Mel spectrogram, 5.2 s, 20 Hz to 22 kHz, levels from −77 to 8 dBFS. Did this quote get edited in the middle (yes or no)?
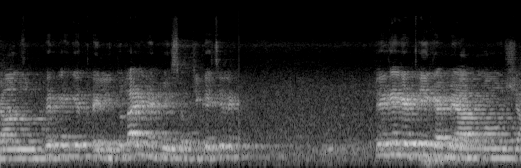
yes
